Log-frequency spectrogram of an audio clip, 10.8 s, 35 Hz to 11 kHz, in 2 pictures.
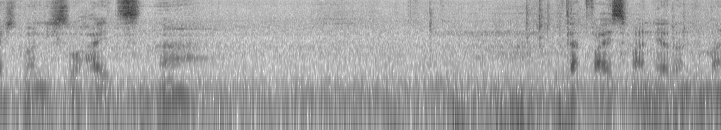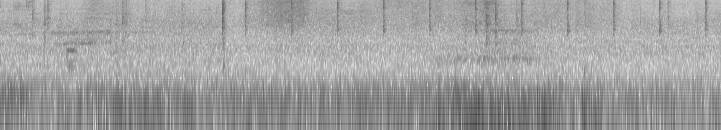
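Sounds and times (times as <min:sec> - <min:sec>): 
speech: 0:00.0 - 0:01.6, 0:04.2 - 0:06.1
tractor gritting vehicle with grit-spreader hopper driving past: 0:00.9 - 0:10.8
faint ticking: 0:06.5 - 0:10.8.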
